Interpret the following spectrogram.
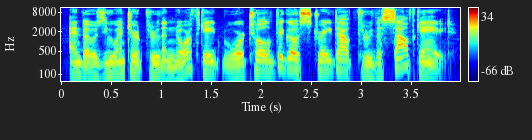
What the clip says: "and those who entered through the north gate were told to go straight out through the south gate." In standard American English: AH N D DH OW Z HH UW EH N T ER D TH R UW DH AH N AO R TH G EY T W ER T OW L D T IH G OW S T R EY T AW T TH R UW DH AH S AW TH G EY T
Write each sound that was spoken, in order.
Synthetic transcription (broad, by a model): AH N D DH OW Z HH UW EH N T ER D TH R UW DH AH N AO R TH G EY T W ER T OW L D T IH G OW S T R EY T AW T TH R UW DH AH S AW TH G EY T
